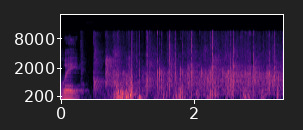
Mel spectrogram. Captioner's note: clapping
